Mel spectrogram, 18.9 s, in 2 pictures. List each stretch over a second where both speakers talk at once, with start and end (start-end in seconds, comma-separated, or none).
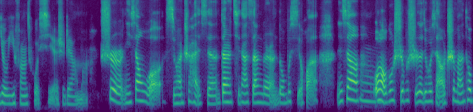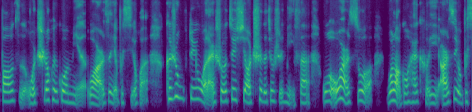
none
